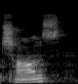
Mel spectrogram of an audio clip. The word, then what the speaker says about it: chance: En effet, le A du mot France va être prononcé comme le mot chance avec un A long, puisqu'il est suivi du son ns.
